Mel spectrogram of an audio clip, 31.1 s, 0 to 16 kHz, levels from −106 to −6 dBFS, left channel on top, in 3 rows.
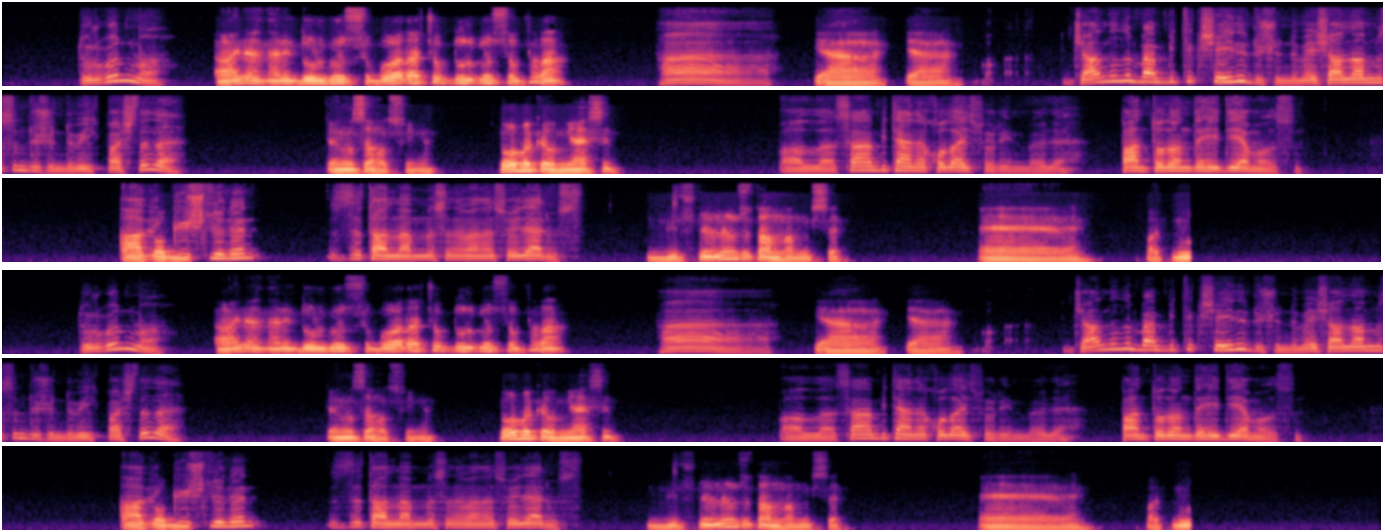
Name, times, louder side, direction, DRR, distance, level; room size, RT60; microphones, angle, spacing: voice 1, 0.6-1.2 4.9-5.8 8.0-11.7 16.2-18.4 18.8-19.9 21.6-22.7 23.2-25.0, left 2 dB, 60° left, 1.7 m, -30 dB
voice 2, 1.6-4.2 6.1-7.2 12.8-13.6 14.1-15.0 21.6-22.1 25.6-27.0 28.1-28.9 29.3-29.6, left 3 dB, 75° left, 0.9 m, -23 dB
head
